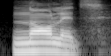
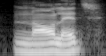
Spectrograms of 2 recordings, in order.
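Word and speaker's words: knowledge: নলেজ জ্ঞান, নলেজ জ্ঞান। কে কিন্তু উচ্চারণ হচ্ছে না, খেয়াল করেছেন?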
